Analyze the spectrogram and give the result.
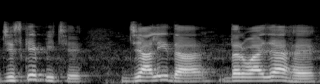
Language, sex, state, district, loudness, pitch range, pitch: Hindi, male, Uttar Pradesh, Lucknow, -16 LUFS, 140-180 Hz, 170 Hz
